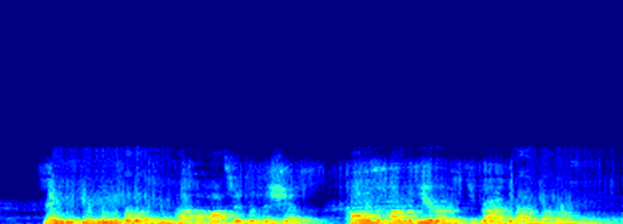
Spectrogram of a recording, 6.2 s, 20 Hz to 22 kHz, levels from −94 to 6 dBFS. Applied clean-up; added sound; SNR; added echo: neural separator model SepFormer DNS4.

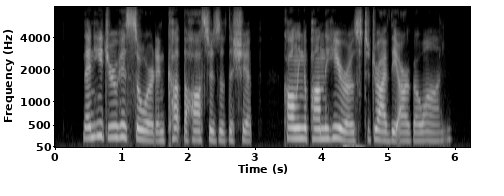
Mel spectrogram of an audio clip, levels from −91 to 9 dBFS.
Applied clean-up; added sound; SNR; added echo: none; none; none; none.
